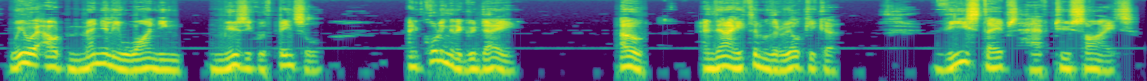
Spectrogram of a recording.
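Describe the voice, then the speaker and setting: A middle-aged man delivers a comedic monologue in a medium-pitched, slightly husky voice. He is wry and self-mocking, playing out little exchanges and pausing for dramatic effect. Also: no echo. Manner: wry, self-mocking dad humour with dramatic pauses and acted-out dialogue. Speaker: host of a family humour channel.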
